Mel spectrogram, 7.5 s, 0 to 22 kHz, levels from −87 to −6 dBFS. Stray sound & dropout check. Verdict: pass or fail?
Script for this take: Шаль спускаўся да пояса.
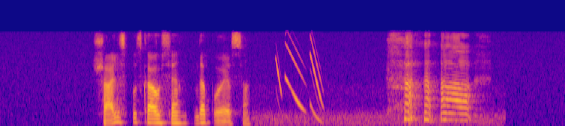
fail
